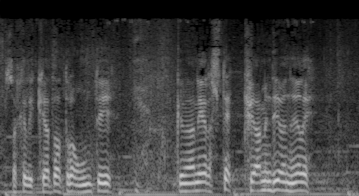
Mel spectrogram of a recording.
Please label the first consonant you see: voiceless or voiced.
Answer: voiceless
